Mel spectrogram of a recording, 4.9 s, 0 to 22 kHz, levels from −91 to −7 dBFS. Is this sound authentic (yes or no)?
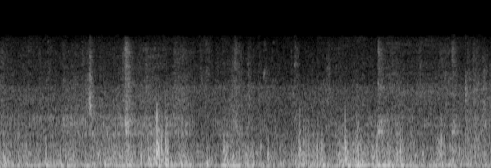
no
